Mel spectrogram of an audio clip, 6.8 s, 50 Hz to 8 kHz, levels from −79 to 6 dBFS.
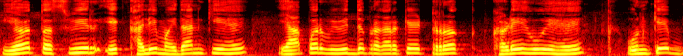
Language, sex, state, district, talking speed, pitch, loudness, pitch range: Hindi, male, Chhattisgarh, Korba, 150 wpm, 215 Hz, -12 LUFS, 200-225 Hz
